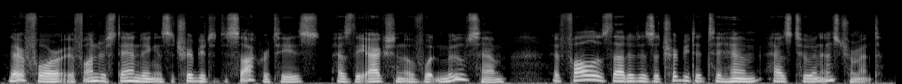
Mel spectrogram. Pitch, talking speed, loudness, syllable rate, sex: 145 Hz, 175 wpm, -18 LUFS, 5.6 syllables/s, male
